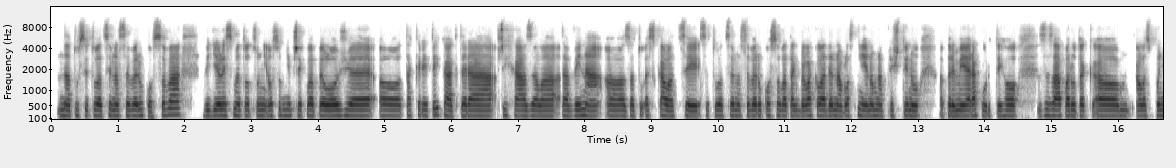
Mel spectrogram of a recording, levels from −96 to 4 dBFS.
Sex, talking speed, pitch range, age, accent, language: female, 155 wpm, 175-190 Hz, 20-39, native, Czech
